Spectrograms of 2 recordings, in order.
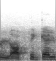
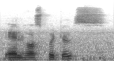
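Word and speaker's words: L'Hôpital: बहुत सारे स्कूल में इसको लॉपिटल भी बोलते हैं, और अलग अलग नाम से प्रोनाउंस कर सकते हैं, डजेंट मैटर, हमें रूल इंपॉर्टेंट है, ये किस वे में प्रोनाउंस किया जाता है, that is of course immaterial. But आई was taught एल हॉस्पिटल्स, आई am using एल हॉस्पिटल्स। तुम्हें स्कूल में लॉपिटल सिखाएगा, तुम लॉपिटल यूज़ कर लो।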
